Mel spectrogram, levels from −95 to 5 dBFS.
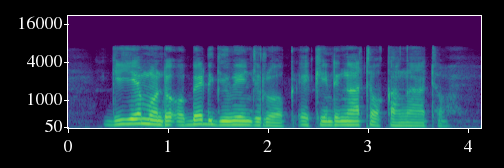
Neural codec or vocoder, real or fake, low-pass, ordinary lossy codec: codec, 44.1 kHz, 7.8 kbps, DAC; fake; 7.2 kHz; none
